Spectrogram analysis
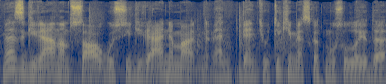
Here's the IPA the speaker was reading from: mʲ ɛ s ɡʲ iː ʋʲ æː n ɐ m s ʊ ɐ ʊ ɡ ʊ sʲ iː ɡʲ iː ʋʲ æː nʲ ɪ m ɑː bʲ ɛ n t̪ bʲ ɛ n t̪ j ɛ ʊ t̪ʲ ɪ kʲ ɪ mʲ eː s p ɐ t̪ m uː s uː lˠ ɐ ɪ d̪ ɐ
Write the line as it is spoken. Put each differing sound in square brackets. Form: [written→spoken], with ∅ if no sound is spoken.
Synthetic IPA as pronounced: mʲ ɛ s ɡʲ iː ʋʲ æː n ɐ m s ʊ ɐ ʊ ɡ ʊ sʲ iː ɡʲ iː ʋʲ æː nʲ ɪ m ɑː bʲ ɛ n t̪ bʲ ɛ n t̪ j ɛ ʊ t̪ʲ ɪ kʲ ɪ mʲ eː s [p→k] ɐ t̪ m uː s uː lˠ ɐ ɪ d̪ ɐ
